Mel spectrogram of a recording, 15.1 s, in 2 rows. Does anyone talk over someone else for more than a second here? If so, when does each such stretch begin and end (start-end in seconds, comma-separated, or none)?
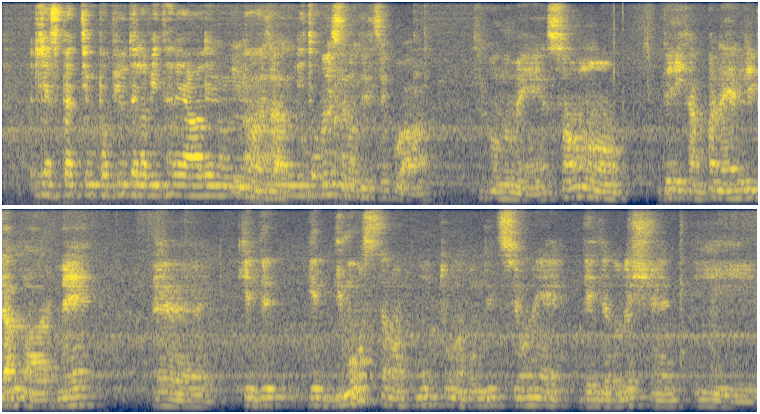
2.3-3.6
